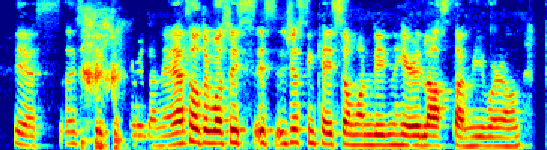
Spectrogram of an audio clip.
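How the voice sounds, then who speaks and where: A woman at a medium pitch speaks at a moderate pace with fairly even intonation and hardly any pauses. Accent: Norwegian. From Norway. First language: Norwegian. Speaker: travel company director. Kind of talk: live webinar interview.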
